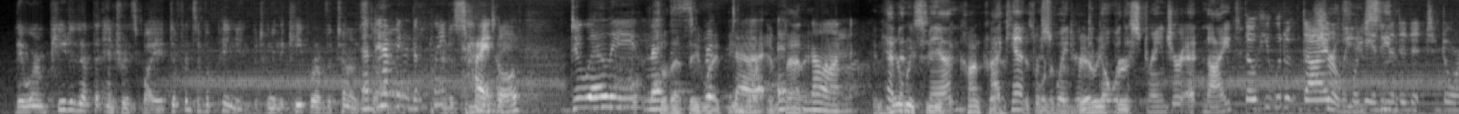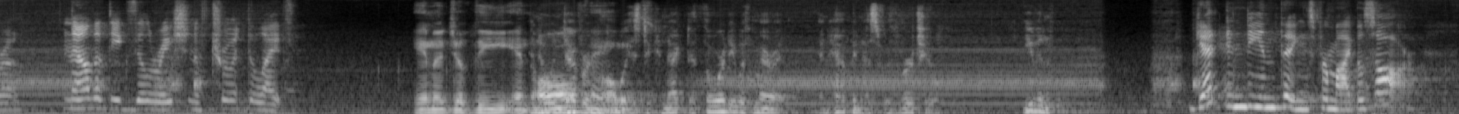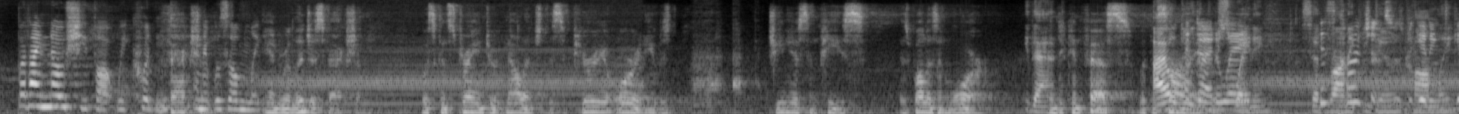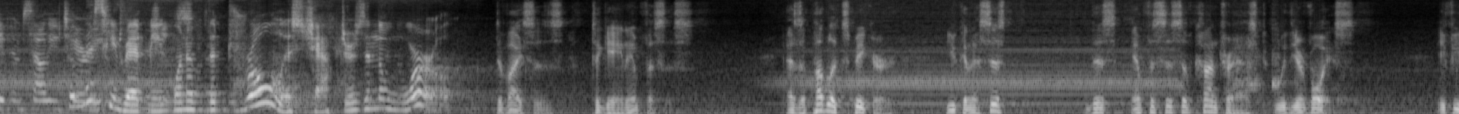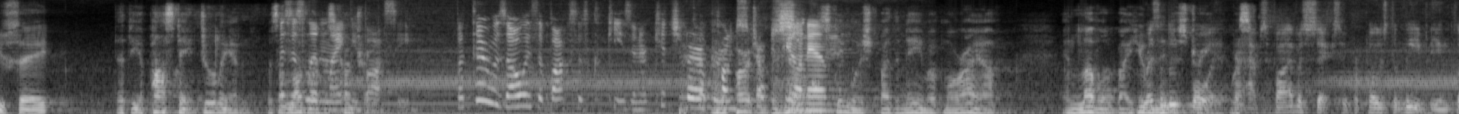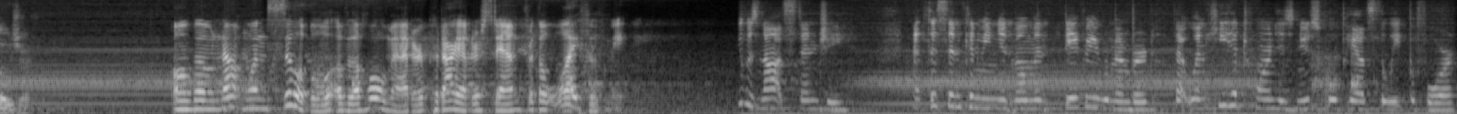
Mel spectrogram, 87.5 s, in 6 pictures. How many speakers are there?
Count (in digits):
8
